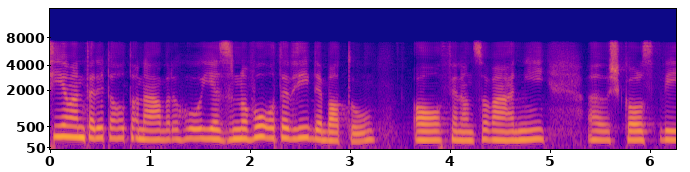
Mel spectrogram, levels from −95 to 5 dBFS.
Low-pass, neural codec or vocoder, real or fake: 7.2 kHz; codec, 16 kHz, 0.7 kbps, FocalCodec; fake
